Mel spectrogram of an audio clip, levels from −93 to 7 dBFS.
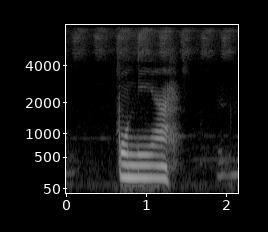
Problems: constant background noise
